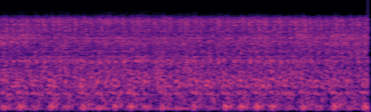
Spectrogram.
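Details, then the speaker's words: Honda Beat Street scooter CVT at idle after replacing the roller housing and rollers: smooth steady idle with no rattle or chatter from the belt drive; earlier noise gone, repair successful. "Oke untuk suara tripbase dah ilang maka menandakan pekerjaan ini sudah berhasil"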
